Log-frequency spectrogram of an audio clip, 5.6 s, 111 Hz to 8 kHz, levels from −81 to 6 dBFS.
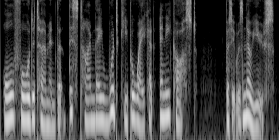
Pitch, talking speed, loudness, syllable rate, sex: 200 Hz, 195 wpm, -17 LUFS, 5.2 syllables/s, female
